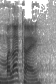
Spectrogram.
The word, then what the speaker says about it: Malachi: And the Hebrew name Malachi, in Hebrew actually it's Malachi. So let me say Malachi. In Malayalam also it's Malachi. That's the right pronunciation.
